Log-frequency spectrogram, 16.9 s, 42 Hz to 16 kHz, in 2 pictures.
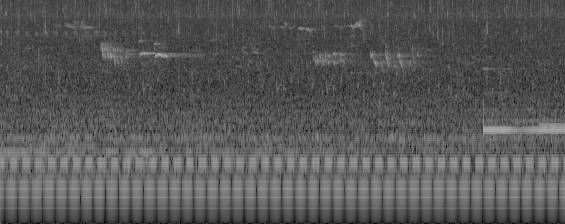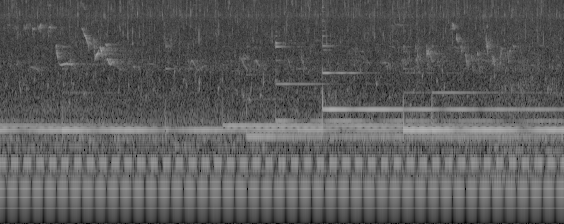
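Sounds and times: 
soft sustained musical tones: 0.2 - 16.9
flowing water like a gentle stream: 6.4 - 16.9.

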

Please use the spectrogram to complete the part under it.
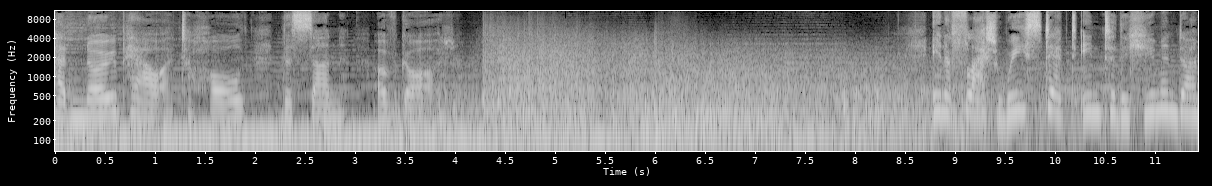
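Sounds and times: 
speech: 0.0 - 4.4, 8.8 - 11.4
loud sustained rumble of thunder: 3.0 - 10.2.

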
